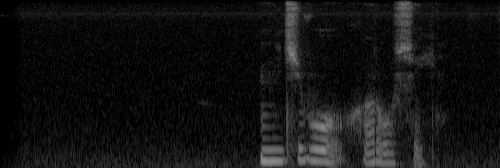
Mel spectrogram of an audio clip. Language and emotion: Russian, sad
